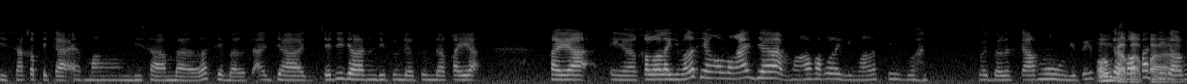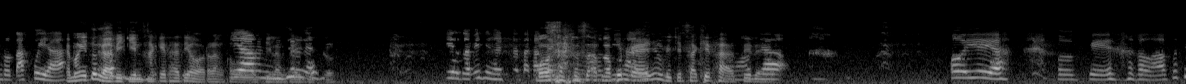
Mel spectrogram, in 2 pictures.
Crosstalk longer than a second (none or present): present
